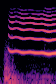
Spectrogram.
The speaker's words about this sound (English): Do you think people who are listening to the show, like podcast, okay, only know what that sound is? It's a balloon.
